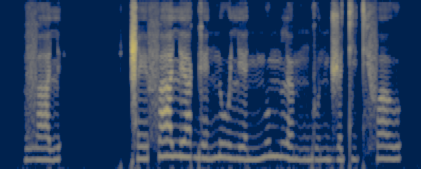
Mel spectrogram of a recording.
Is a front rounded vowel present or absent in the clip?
present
